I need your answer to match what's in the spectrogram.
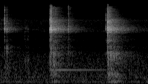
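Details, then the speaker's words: Olympus OM10 FC in manual mode with motor winder, half-second exposure: a crisp opening click, then a clean closing click about half a second later, so the slow-speed shutter fires normally. "so here's a one second exposure with the with the motor winder here would be a half second"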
